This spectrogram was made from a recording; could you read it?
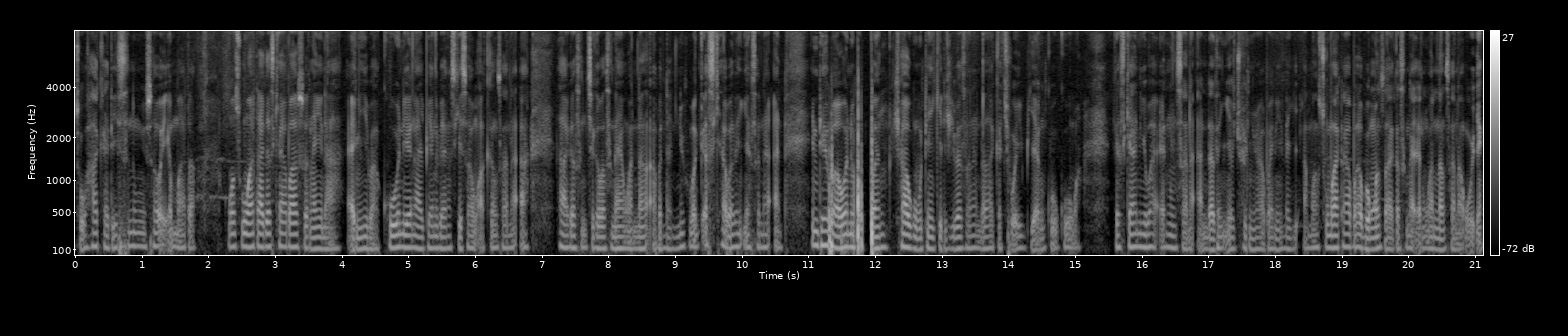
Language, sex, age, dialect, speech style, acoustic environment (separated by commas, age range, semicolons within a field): Hausa, male, 25-34, Nigeria - Kano, happy, nature; silence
